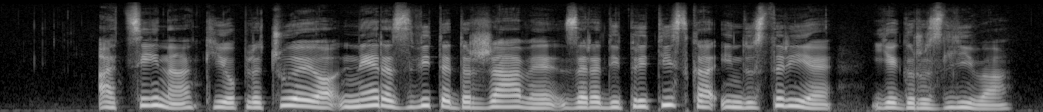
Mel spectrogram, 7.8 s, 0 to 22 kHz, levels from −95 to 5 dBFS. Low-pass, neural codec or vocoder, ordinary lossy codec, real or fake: 19.8 kHz; none; none; real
